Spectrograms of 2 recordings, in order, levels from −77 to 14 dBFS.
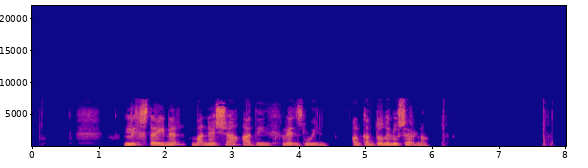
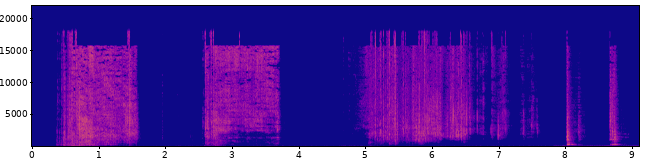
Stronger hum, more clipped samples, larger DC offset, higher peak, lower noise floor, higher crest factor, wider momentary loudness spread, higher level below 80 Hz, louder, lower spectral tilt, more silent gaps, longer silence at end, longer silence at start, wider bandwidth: neither; neither; neither; first, -2 dBFS vs -8 dBFS; second, -38 dBFS vs -78 dBFS; second, 18 dB vs 26 dB; first, 20 LU vs 16 LU; first, -56 dBFS vs -68 dBFS; first, -17 LUFS vs -28 LUFS; first, -3.5 dB/octave vs 1 dB/octave; first, 1.06-1.13 s, 4.46-4.75 s, 5.97-6.12 s, 6.35-7.64 s vs none; about the same, 0.2 s vs 0.3 s; first, 0.7 s vs 0.35 s; second, 7.8 kHz vs 19 kHz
